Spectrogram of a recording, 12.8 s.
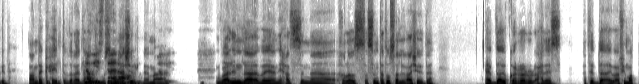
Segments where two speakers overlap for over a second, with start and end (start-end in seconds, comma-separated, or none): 1.7-3.4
